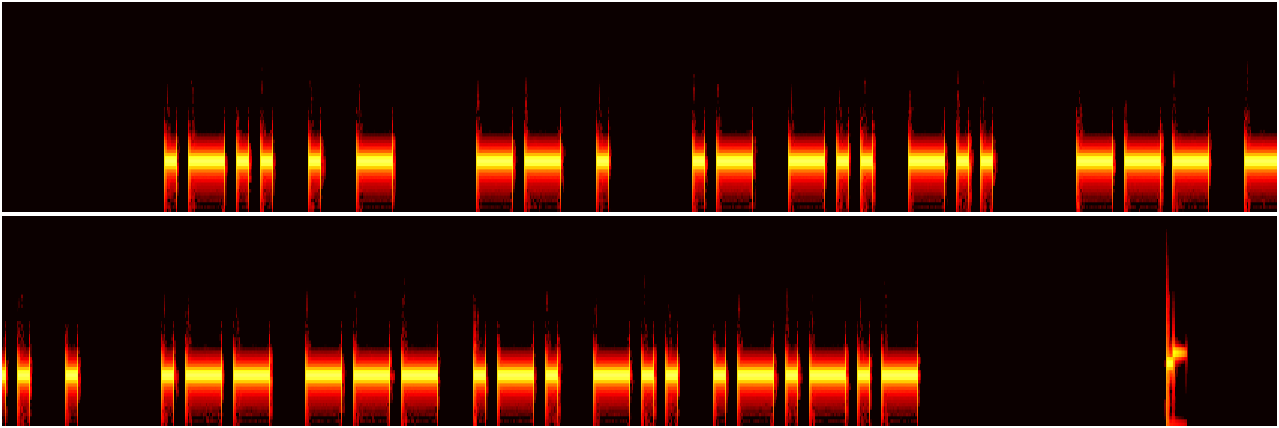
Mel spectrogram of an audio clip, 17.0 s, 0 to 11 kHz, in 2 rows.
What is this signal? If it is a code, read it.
Morse code, heard as a keyed tone, about 15 wpm, 700 Hz. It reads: LET ME ADD ONE WORD.
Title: Sentences from Top 1000 Words - Review Part 1 - 15wpm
